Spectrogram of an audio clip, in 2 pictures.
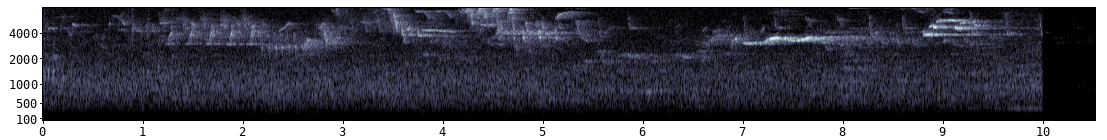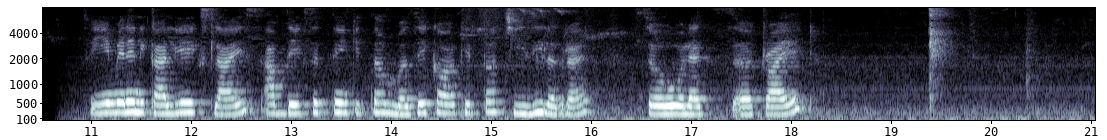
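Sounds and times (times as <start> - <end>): birds chirping and singing: 0.0 - 10.8, 14.6 - 16.5.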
